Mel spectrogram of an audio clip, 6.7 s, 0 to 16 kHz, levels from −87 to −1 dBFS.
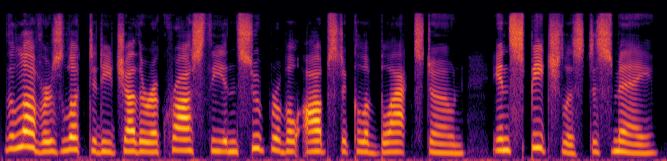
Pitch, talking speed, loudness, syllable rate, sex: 230 Hz, 135 wpm, -18 LUFS, 4.7 syllables/s, female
